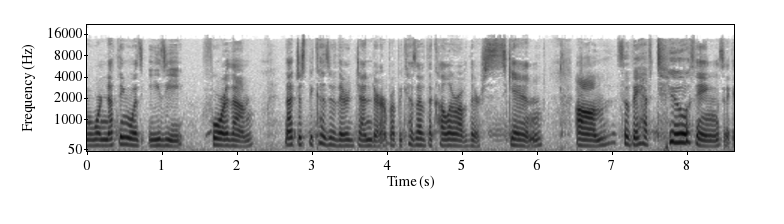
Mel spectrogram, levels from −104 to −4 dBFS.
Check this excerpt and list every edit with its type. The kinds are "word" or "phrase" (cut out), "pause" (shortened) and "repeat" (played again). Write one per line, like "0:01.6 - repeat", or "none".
0:06.4 - pause

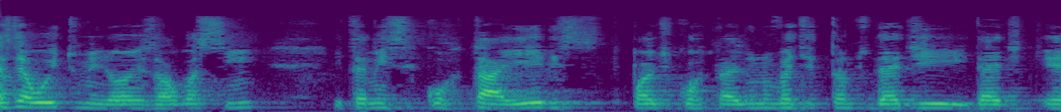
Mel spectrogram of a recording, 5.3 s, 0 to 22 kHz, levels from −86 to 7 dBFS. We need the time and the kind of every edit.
none

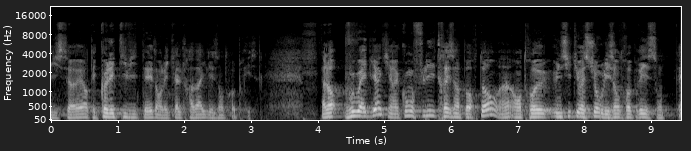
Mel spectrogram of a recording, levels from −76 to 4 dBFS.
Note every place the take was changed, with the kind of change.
none

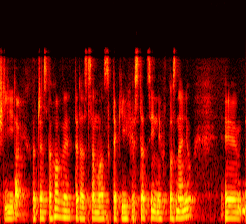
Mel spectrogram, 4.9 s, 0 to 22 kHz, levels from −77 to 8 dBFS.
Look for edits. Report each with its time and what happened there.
0:01.8 - word
0:02.2 - word

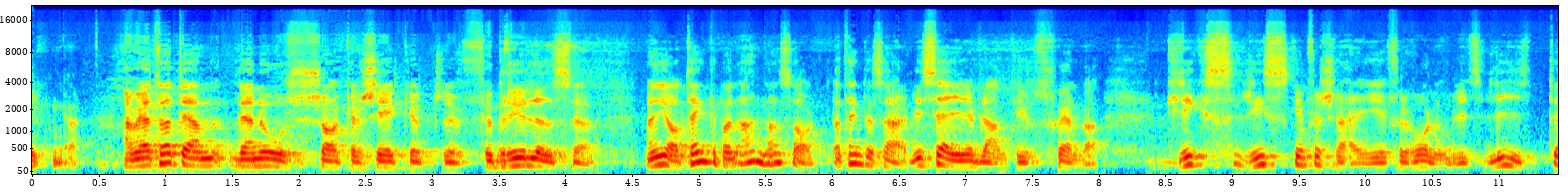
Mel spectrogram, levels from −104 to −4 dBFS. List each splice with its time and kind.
none

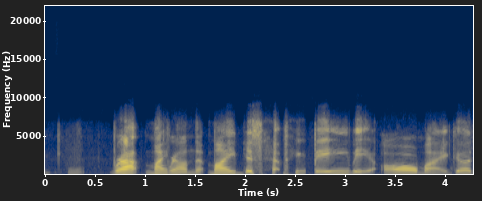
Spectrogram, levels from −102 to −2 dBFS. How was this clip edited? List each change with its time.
0:01.2 - word
0:02.0 - word
0:02.6 - word

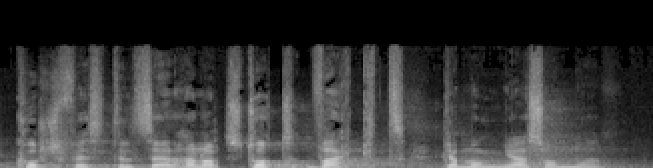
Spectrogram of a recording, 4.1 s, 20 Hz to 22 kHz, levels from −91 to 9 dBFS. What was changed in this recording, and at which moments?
0:01.4 - word
0:02.8 - word

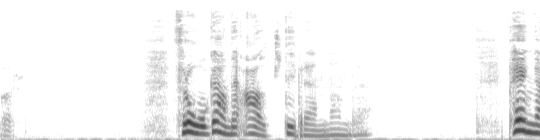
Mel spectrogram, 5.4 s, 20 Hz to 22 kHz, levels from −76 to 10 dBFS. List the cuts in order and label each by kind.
0:02.9 - word

